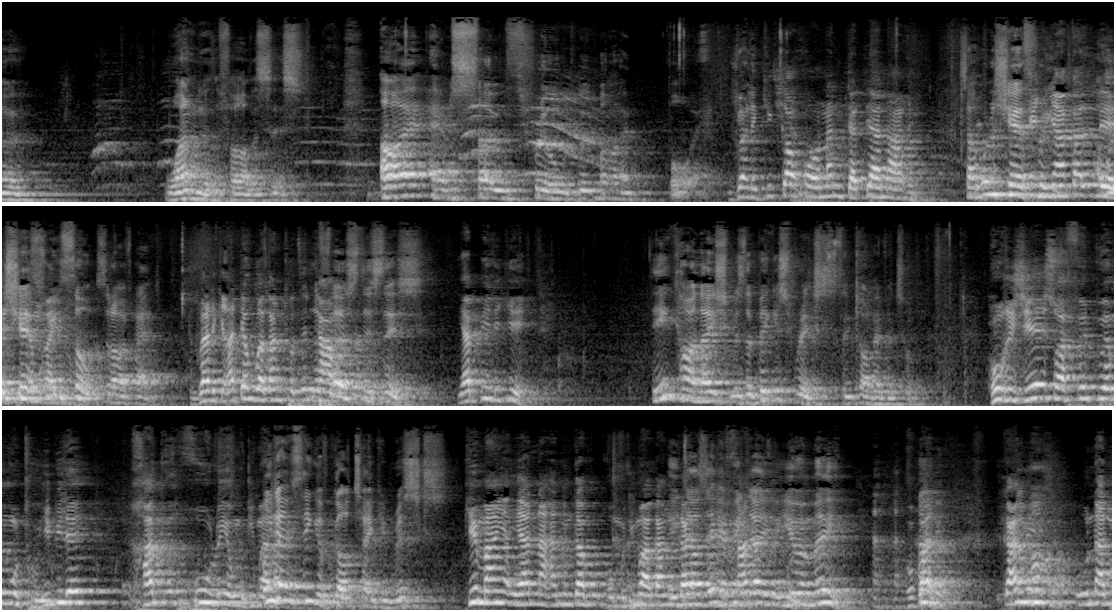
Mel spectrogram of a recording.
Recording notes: preached at Dihlabeng Church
